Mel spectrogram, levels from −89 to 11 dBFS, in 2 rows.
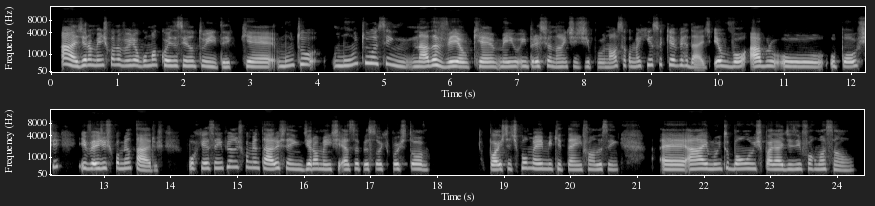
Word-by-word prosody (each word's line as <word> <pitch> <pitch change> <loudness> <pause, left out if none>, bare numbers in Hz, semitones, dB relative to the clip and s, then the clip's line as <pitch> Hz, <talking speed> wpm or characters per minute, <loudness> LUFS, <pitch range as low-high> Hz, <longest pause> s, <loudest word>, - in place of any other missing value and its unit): Ah, 295 -8 +8
geralmente 295 +2 +1
quando 320 -2 -4
eu - - -3
vejo 275 +1 0
alguma 275 +3 -2
coisa 270 -2 +3
assim 265 0 -2
no 260 -1 -2
Twitter 225 -4 -3
que 250 - -1
é 225 -2 +1
muito 305 - -4 0.3
muito, 320 +10 -2
assim, 365 -3 -3 0.3
nada 240 +5 +6
a - - +8
ver 240 -1 +6
o 220 -1 -2
que 240 +2 -2
é 230 0 +2
meio 230 +1 -2
impressionante. 235 -2 -3
Tipo: 215 0 -9
"Nossa, 245 +8 -5
como 240 -2 -7
é 255 - -4
que 255 +5 -7
isso 320 +2 -8
aqui 315 -1 -4
é 295 - +3
verdade?" 265 - -4
Eu 265 -1 +5
vou 235 +1 +1
abro 250 +1 +5
o 230 -2 +1
o - - -5
post 245 +9 0 0.3
e 295 - -2
vejo 280 +2 +7
os 300 - -6
comentários. 245 -10 0 0.4
Porque 290 0 -1
sempre 300 +4 -5
nos 350 -1 -9
comentários 300 -5 +2
tem, 255 -4 -4
geralmente, 255 -1 0
essa 245 +2 -1
pessoa 255 +1 -2
que - - -23
postou, 255 -2 -1 0.9
posta 245 +2 +2
tipo 300 +5 -5
um - - -8
meme 265 -2 0
que 255 0 -7
tem 235 0 -3
falando 240 0 -5
assim, 245 -2 -7 0.6
eh: 240 -1 +4
"Ai, 265 +1 +4
é - - 0
muito 260 +3 -6
bom 270 +1 -1
espalhar 245 -2 0
a - - +2
desinformação", 245 -4 -7
255 Hz, 165 wpm, -21 LUFS, 235-280 Hz, 0.9 s, Ah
